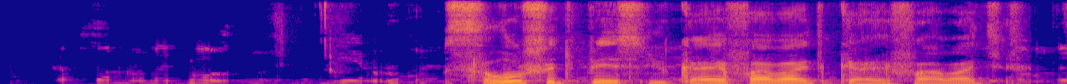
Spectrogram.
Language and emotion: Russian, positive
